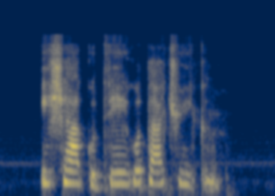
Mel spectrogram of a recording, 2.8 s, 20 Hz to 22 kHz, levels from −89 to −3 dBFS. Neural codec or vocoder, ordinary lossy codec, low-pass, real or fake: vocoder, 22.05 kHz, 80 mel bands, Vocos; Opus, 16 kbps; 9.9 kHz; fake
